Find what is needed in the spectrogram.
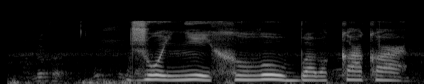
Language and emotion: Russian, angry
